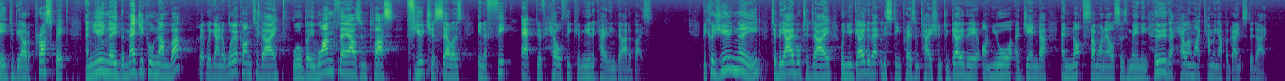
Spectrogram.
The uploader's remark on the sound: recorded live at REBar Camp 2018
